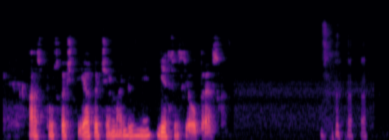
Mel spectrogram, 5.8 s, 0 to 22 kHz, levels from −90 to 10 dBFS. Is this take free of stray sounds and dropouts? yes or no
no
